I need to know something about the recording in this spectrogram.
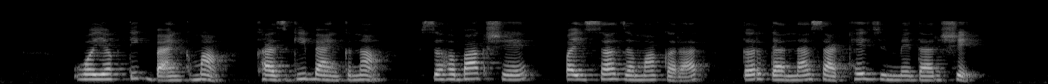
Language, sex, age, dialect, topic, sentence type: Marathi, female, 41-45, Northern Konkan, banking, statement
